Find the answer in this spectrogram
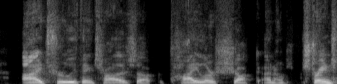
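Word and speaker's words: Shough: I truly think Tyler Tyler Shuck, I know, strange name. S H O U G H. It's spelled like all Shucks.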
